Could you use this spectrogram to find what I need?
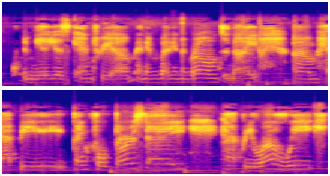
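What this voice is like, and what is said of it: Worn, strained voice. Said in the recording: “Please excuse my voice. I've been teaching all day”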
